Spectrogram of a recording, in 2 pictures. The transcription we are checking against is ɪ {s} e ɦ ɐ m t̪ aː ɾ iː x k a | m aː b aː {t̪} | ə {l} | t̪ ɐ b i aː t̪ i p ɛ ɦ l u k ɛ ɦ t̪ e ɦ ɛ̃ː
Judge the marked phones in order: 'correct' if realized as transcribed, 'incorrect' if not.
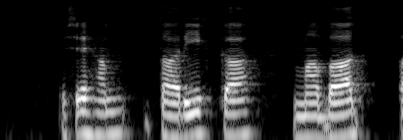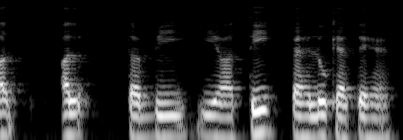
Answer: correct, incorrect: d̪, correct

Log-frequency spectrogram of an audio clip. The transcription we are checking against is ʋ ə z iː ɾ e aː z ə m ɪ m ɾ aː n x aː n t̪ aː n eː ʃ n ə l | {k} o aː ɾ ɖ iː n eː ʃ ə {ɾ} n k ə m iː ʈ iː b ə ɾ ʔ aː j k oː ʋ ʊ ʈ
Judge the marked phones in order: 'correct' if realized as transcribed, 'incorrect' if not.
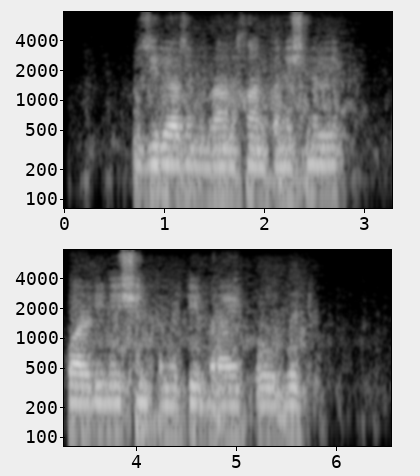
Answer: correct, incorrect: none

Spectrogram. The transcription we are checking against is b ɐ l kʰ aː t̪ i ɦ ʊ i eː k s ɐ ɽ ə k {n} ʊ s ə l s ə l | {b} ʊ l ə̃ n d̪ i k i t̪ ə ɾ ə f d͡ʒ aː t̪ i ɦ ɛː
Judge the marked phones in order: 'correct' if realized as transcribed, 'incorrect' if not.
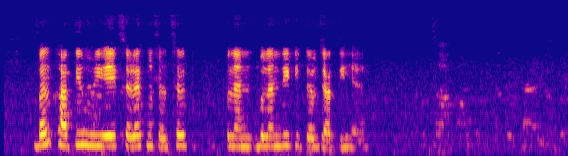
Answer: incorrect: m, correct

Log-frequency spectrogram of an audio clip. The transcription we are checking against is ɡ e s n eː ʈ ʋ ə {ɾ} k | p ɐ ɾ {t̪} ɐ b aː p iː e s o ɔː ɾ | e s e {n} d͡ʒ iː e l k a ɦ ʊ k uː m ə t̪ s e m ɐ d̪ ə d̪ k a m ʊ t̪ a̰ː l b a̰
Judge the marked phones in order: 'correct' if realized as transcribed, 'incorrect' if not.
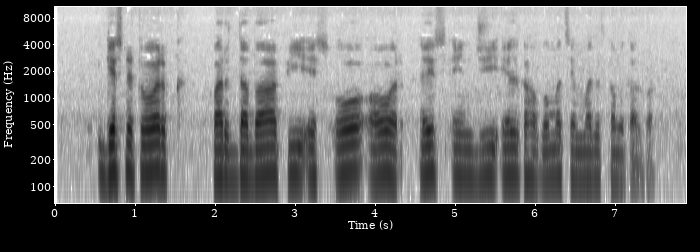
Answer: correct, incorrect: d̪, correct

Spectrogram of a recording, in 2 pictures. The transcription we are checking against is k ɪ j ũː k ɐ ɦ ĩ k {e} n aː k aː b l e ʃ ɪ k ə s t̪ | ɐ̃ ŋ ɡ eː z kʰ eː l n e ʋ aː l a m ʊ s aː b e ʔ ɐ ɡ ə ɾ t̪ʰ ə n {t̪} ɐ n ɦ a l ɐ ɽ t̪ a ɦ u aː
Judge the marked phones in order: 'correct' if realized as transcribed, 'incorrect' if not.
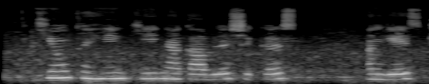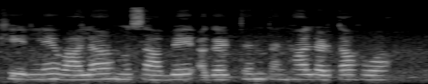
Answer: incorrect: i, correct

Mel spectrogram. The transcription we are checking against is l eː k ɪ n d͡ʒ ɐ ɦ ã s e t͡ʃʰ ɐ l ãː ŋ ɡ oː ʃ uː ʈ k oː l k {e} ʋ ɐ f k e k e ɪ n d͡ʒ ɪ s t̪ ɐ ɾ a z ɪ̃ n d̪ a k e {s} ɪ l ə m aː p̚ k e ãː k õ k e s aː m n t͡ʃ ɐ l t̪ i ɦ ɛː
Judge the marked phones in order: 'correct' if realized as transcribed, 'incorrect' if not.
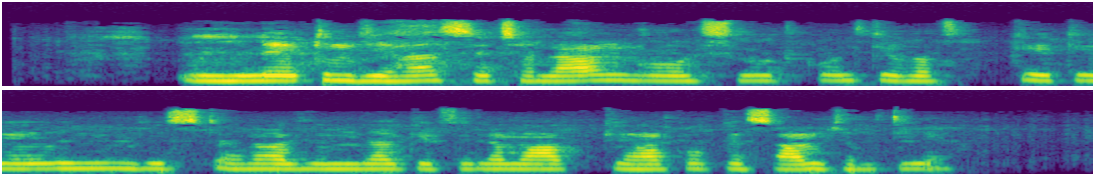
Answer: correct, incorrect: f

